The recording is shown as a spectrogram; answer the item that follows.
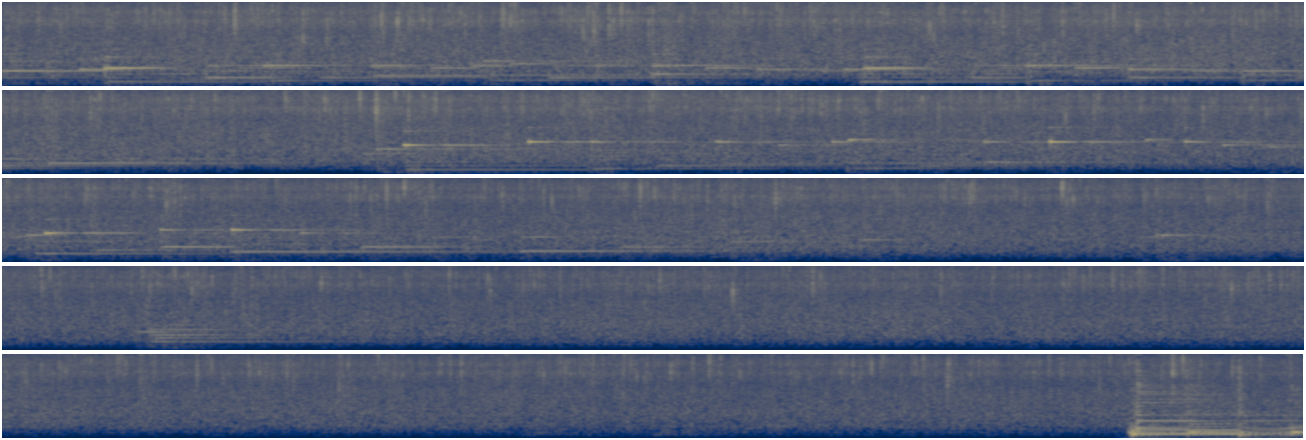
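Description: Steady heavy rain pattering on a window, with slow, gentle instrumental music of single sustained notes laid over it. The notes thin out through the first half and stop after about twenty seconds, leaving only the rain.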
